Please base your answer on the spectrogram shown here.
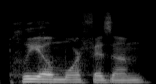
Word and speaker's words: pleomorphism: about the mycoplasma right pleomorphism that looks like it's spelled wrong i think there should be an i in there p-l-e-i anyway um pleomorphism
